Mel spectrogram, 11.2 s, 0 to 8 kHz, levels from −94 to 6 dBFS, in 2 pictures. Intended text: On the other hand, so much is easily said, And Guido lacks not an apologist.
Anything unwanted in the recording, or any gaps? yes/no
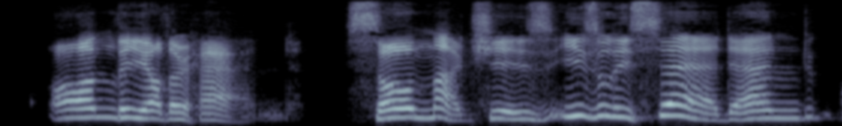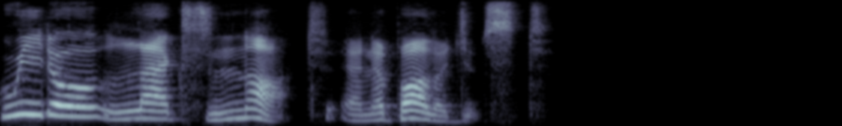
no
